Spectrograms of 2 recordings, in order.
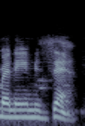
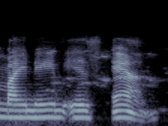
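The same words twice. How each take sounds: First: The words are linked into one connected sound. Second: Each word is said separately, word per word. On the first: It sounds American. The speaker calls it right. "like this" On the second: It does not sound American. The speaker calls it wrong. "you don't sound like an American if you do that"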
